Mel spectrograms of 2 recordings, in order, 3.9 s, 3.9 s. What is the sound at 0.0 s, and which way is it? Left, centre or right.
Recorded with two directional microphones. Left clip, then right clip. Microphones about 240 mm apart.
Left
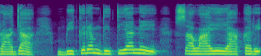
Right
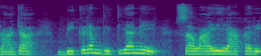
Speech, left.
